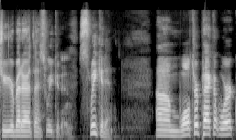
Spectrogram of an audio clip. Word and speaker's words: Suikoden: you say this you you're better at that Suikoden Suikoden Walter Peck at work was wanting this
